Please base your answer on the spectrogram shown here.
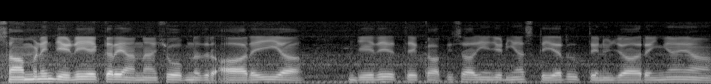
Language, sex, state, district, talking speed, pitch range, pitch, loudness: Punjabi, male, Punjab, Kapurthala, 170 wpm, 105-115 Hz, 110 Hz, -19 LUFS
